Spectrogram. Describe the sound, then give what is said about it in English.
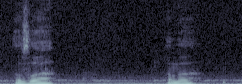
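Pigeons coo twice, a pair of low, throaty calls about a second and a half apart, moderately loud over a quiet, steady background. “Even that's as banal as the pigeons cooing, it's got a sort of its own enchantment.”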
